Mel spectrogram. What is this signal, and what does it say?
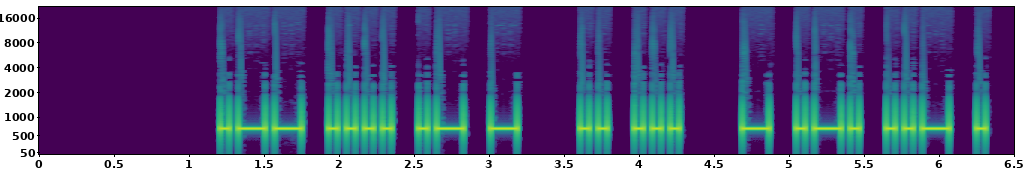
Morse code, heard as a keyed tone, about 20 wpm, 700 Hz. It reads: WHAT IS TRUE
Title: Sentences from Top 1400 Words 20wpm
